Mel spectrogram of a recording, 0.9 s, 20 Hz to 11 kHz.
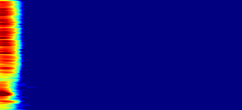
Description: Dro Snare 1.wav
